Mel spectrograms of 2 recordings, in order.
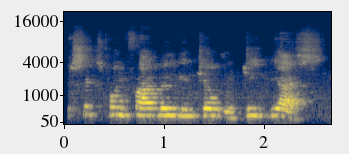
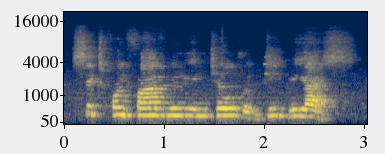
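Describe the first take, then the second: No difference in how they are said.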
